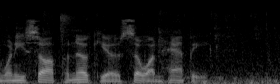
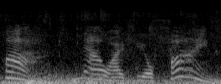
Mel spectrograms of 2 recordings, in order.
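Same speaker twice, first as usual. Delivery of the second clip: satisfied sigh; 13 semitones higher, 6 dB louder, slower than usual. Acted. Contented after eating.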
